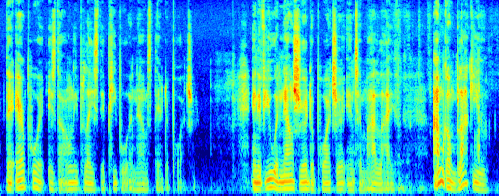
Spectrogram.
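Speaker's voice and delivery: gentle, hushed, very soft, calmed-down delivery. Calming it down to say the point again, a little softer. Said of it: "Let me say it a little bit".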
